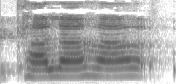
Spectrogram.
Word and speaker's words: Kalaha: das basiert auf einem Spiel, so steht es zumindest auf eurer Homepage, das ich vorher nicht kannte, Kalaha. Wird das so ausgesprochen? – Ja, also ich sage auch äh, Kalaha und ähm, genau, kommt so ein bisschen aus der Spielfamilie auch Mankala.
